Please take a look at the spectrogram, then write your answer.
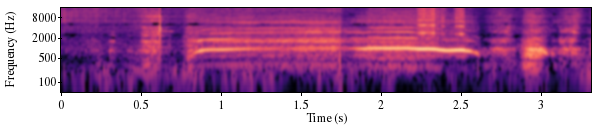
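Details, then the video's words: A male mule braying with an unusually high voice, likened to a peacock rather than a deep donkey: a long, steady, clear whistled note held for nearly two seconds, swelling louder before breaking off, with a few short rough sounds around it. "Xato the mule braying"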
